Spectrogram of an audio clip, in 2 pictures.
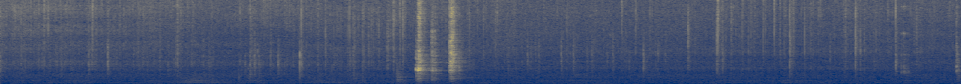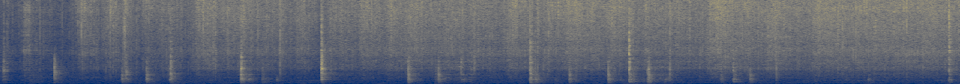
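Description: Vegetables for veg spring rolls sizzling and frying in a pan, with occasional stirring scrapes and clinks, the crackle growing louder and denser partway through, no talking.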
